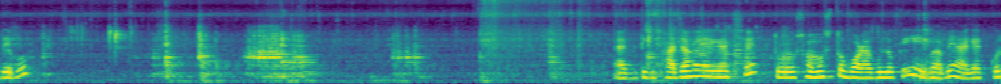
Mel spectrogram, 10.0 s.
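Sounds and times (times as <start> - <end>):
fritters sizzling in hot oil: 0.0 - 10.0
metal spatula scraping a pan: 1.5 - 8.3.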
